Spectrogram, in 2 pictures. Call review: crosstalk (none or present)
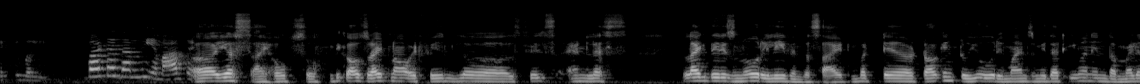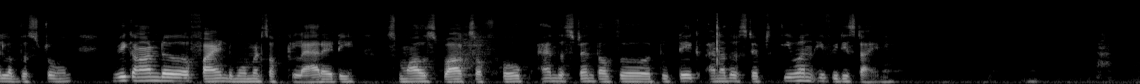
none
